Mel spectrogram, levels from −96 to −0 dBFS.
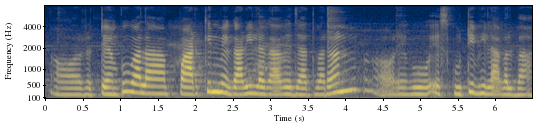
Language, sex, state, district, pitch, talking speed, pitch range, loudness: Bhojpuri, female, Bihar, Saran, 220 Hz, 140 wpm, 205-250 Hz, -19 LUFS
